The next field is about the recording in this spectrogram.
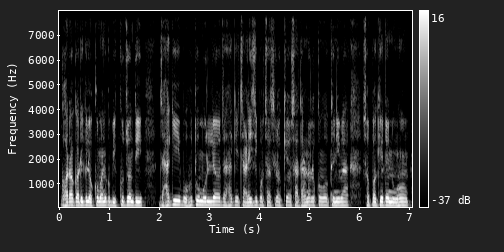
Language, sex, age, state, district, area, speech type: Odia, male, 18-30, Odisha, Jajpur, rural, spontaneous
